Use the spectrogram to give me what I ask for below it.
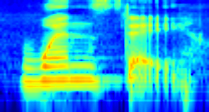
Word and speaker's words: Wednesday: В данном слове буква D, она у нас silent, то есть она глухая, да, ее мы не произносим в слове. Соответственно, D убираем и читаем Wednesday. Wednesday. Вот эта вторая буква И после буквы N в данном случае тоже не будет произноситься, да, не Wednesday, а Wednesday.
